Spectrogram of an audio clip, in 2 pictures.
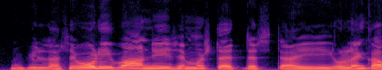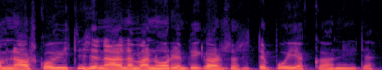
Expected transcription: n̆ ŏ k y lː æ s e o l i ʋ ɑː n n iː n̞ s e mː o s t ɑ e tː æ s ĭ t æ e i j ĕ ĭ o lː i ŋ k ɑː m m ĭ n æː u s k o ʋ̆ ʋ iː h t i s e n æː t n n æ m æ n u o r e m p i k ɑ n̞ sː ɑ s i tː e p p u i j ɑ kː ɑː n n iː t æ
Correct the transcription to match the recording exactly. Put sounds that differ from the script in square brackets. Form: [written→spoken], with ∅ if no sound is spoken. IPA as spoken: n̆ ŏ k y lː æ s e o l i ʋ ɑː n n iː n̞ s e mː o s t ɑ e tː æ s ĭ t æ e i j ĕ ĭ o lː [i→e] ŋ k ɑː m m ĭ n [æː→æ] u s k o ʋ̆ ʋ iː h t i s e n æː [t→∅] n n æ m æ n u o r e m p i k ɑ n̞ sː ɑ s i tː e p p u i j ɑ kː ɑː n n iː t æ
